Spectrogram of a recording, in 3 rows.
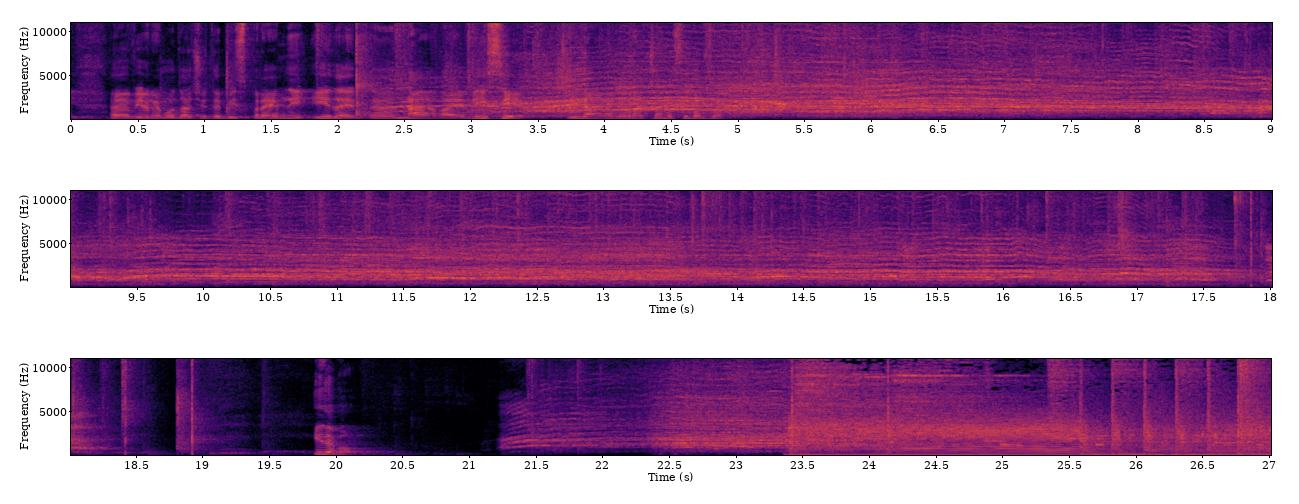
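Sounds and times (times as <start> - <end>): hands clapping: 0.6 - 19.5
boys cheering and shouting: 2.2 - 18.5, 21.2 - 24.0.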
